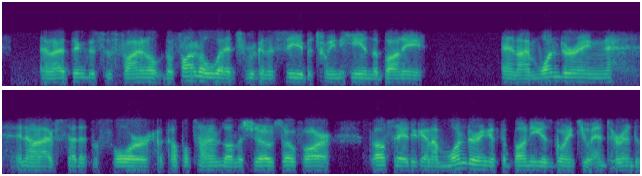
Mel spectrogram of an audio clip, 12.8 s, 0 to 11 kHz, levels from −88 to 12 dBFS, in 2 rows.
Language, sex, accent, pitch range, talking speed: English, male, American, 115-130 Hz, 235 wpm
